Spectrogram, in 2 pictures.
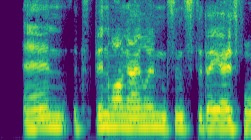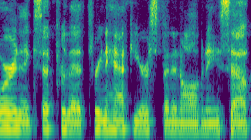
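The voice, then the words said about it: Strong Long Island accent. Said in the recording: “I'm out on Long Island, as I'll play up the accent a bit as we're doing strong accents”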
